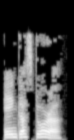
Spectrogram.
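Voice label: "angustura", British English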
